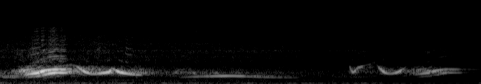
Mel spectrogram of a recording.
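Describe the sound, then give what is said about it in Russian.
Wavering, warbling bird-like calls in two phrases, a longer swooping run, a low sustained tone, then a brief pause before a shorter trilling burst, from a recording of musical improvisations accompanied by birdsong and other natural sounds. No talking. “на котором записаны его импровизации в сопровождении пения птиц и других природных звучаний.”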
